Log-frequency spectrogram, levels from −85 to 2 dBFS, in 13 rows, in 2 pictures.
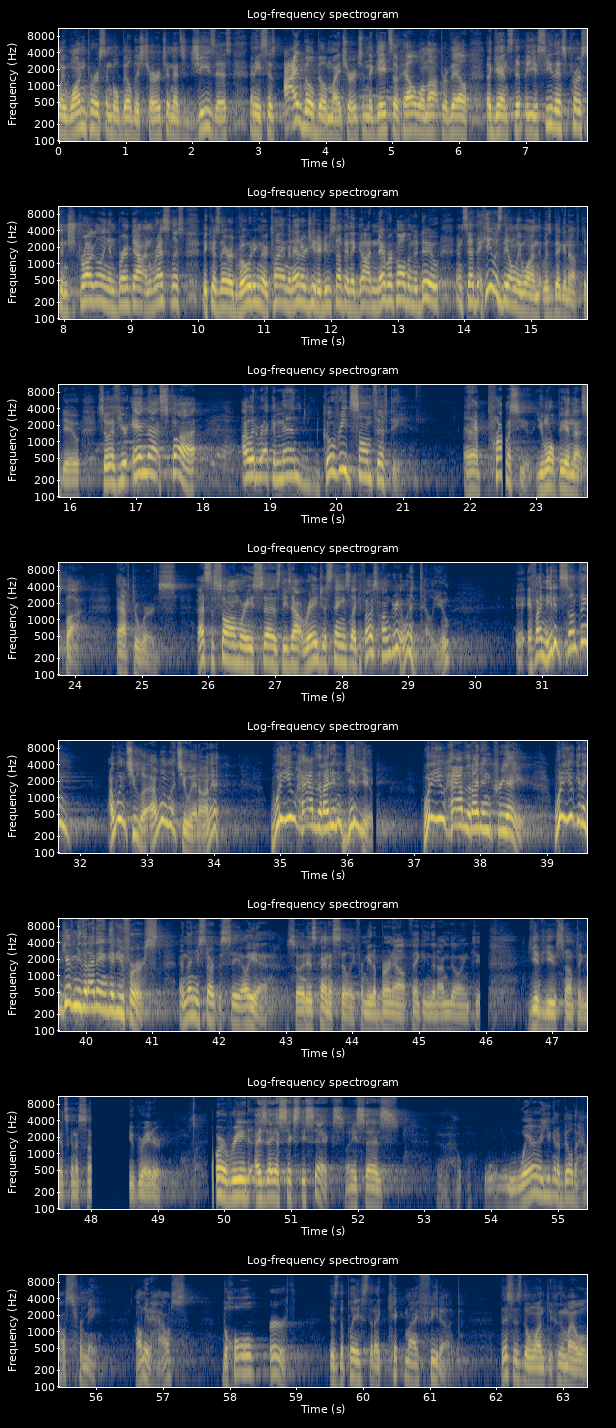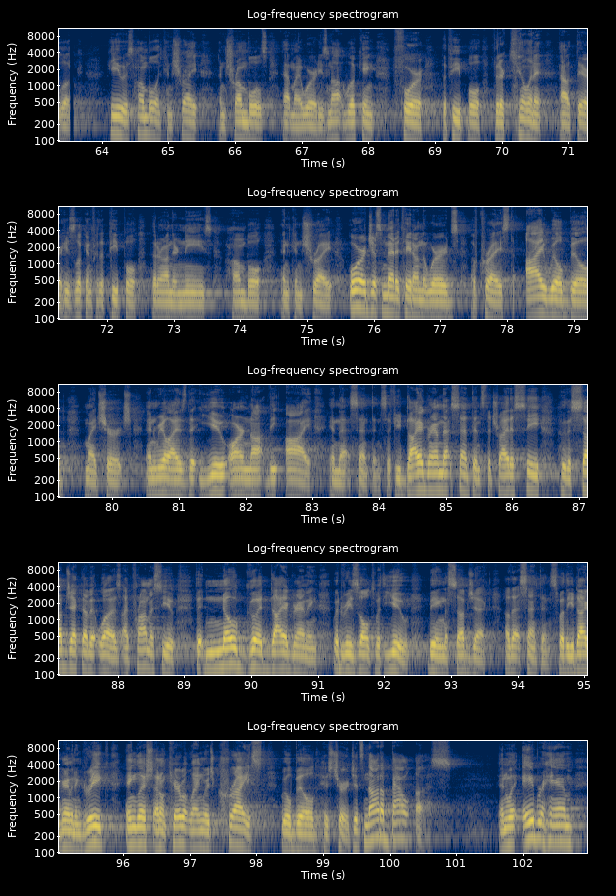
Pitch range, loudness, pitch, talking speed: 120-200 Hz, -18 LUFS, 150 Hz, 205 wpm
